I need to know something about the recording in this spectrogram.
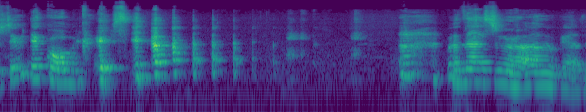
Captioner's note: laughing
